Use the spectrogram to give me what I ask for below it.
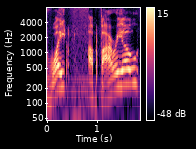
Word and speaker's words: White Abarrio: and that is White Abarrio. Is that how you pronounce that? Saffy Joseph's horse? – Yep.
